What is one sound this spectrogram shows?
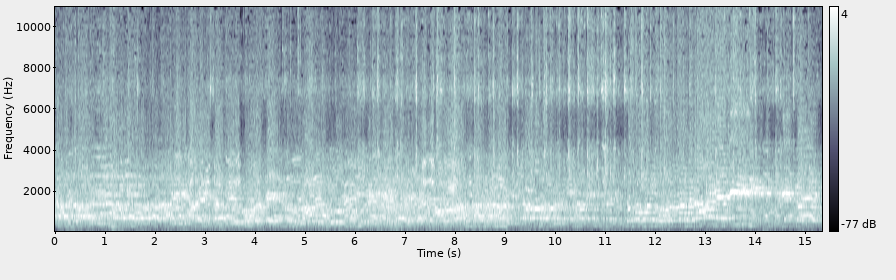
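A man chants loudly in a mournful voice.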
